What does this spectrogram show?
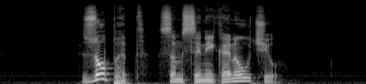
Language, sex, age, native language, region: Slovenian, male, 30-49, Slovenian, Carinthia region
